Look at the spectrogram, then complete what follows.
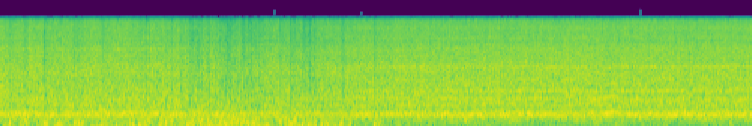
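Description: Automatic vacuum forming machine running: a loud, steady mechanical hiss and hum with a constant tone beneath it.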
